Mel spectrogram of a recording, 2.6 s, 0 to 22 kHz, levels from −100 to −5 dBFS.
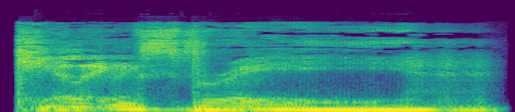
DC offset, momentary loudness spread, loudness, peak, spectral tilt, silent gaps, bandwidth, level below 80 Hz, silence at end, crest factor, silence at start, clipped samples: under 0.1%; 3 LU; -12 LUFS; 0 dBFS; -3.5 dB/octave; none; 11 kHz; -10 dBFS; 0.1 s; 8 dB; 0.05 s; under 0.1%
